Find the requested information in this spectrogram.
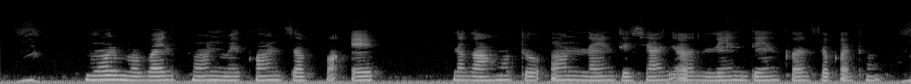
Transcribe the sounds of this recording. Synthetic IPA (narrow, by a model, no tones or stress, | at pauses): moːɾmoːbaːɪlpʰoːnmẽkɔːnsəbɛːp̚ | ləɡaːɦũt̪oʔɔːnlaːɪnɾɪt͡ʃaːɾd͡ʒɔ̰ːɾleːnd̪eːnkəɾsəkət̪ɦũː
